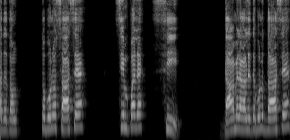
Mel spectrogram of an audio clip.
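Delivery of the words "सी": सी said with a short, quick i; सी as one quick syllable, not drawn out; short vowel. Shown as a demonstration. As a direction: keep the vowel of सी brief. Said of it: "जल्दी से उच्चारण कर देते हैं".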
